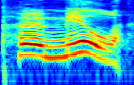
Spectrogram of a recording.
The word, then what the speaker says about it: per mille: So in the power supply we saw, it was plus minus 2, not percent, it's per mil. So plus minus 2 per mil is the correct way to say it, basically.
